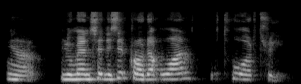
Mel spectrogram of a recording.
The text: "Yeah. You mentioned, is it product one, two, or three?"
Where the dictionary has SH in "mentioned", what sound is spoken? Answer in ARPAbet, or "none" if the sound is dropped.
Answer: S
